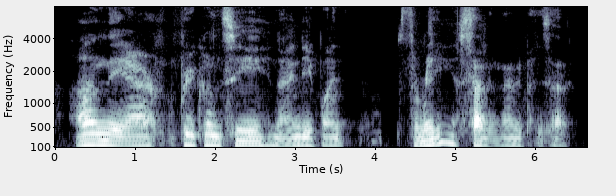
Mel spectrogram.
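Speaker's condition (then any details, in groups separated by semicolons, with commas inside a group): Brain injury; lost control of body including speech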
